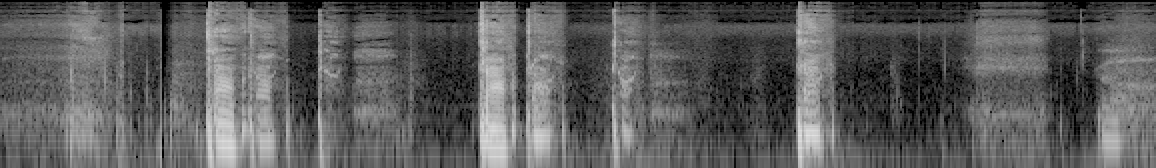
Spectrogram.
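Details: Several irregular wet coughs with throat clearing and snorting in a quiet room, from a person whose cough kept them awake the night before.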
